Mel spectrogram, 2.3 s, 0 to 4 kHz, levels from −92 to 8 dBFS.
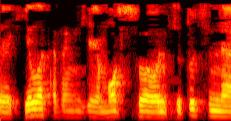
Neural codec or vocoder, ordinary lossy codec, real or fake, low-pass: none; MP3, 16 kbps; real; 3.6 kHz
